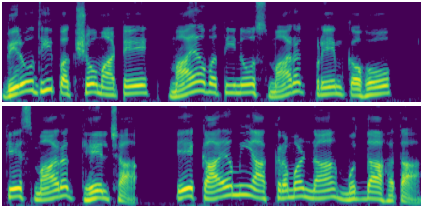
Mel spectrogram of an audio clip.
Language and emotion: Gujarati, neutral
